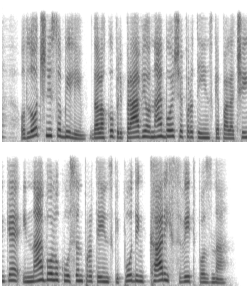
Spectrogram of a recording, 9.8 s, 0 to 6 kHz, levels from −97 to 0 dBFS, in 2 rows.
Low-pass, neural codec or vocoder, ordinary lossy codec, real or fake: 5.4 kHz; codec, 16 kHz, about 1 kbps, DyCAST, with the encoder's durations; none; fake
